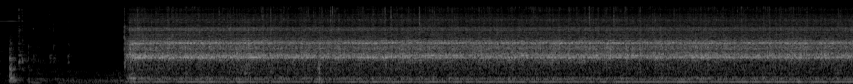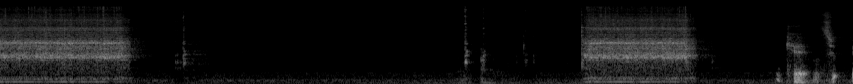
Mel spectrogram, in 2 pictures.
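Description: Eureka Mignon Silenzio burr grinder running steadily for about eight and a half seconds as it grinds coffee into a portafilter, then a second, short burst of about a second near the end. A few faint clicks in the pause between.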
